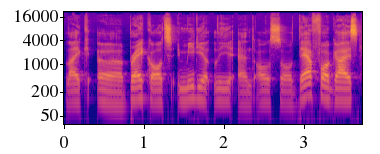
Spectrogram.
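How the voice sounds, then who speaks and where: A man's voice: medium pitch, normal speed, darkish tone, smooth. A man with a German accent, German his first language, giving casual chart analysis for his channel and repeating "guys" and "very, very" often. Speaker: crypto YouTuber.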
